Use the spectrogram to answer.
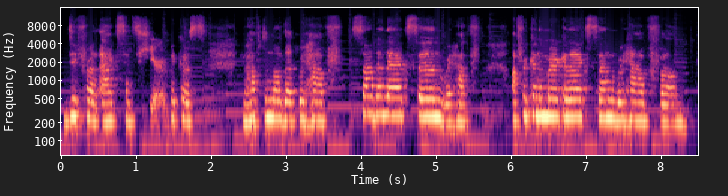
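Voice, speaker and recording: A young woman from Russia with a Russian accent, chatting casually to camera and pausing for words. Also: a little high, fairly even intonation, a little mellow, faint music behind. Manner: chatty, searching for words with fillers. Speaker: vlogger.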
